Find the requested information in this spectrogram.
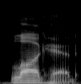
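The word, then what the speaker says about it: Loughead: It's spelled L O U G H E A D, which everyone in the 1920s pronounced log head, which is just unfortunate.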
